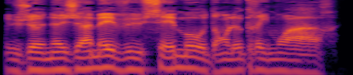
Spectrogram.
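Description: A man's voice: low voice, fairly even intonation, unhurried, no room sound, clean studio sound. A man voicing an ancient wizard who grows exasperated and defensive, in an audiobook reading. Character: ancient male wizard, proud and irritable.

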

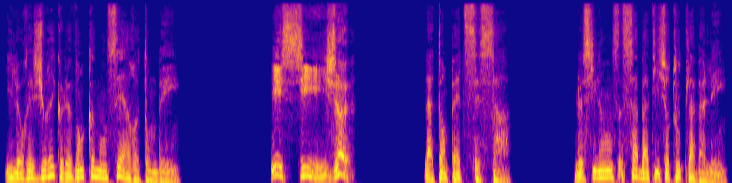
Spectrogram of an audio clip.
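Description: Deep, husky male audiobook narrator. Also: dry recording, clean studio sound. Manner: expressive, dramatic reading. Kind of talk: scripted narration.

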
